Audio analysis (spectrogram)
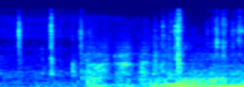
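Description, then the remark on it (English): A few sharp clicks, like keys turning in the ignition, then a car engine cranks and catches, settling into a steady low rumble. “All right, start the engine.”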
